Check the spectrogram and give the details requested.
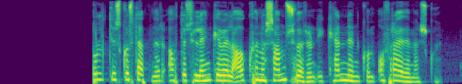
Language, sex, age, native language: Icelandic, female, 70-79, Icelandic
